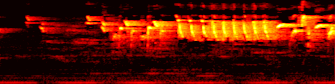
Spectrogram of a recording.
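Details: European goldfinch, Algeria, 'khaloui' song: after a few thin high calls, a fast rhythmic trill of sharp buzzy notes runs to the end, about a dozen pulses, with low background hum.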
